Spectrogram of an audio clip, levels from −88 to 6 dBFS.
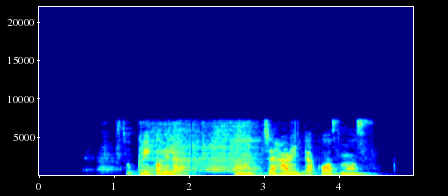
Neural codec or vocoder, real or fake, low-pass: codec, 16 kHz, 16 kbps, FreqCodec, larger model; fake; 7.2 kHz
